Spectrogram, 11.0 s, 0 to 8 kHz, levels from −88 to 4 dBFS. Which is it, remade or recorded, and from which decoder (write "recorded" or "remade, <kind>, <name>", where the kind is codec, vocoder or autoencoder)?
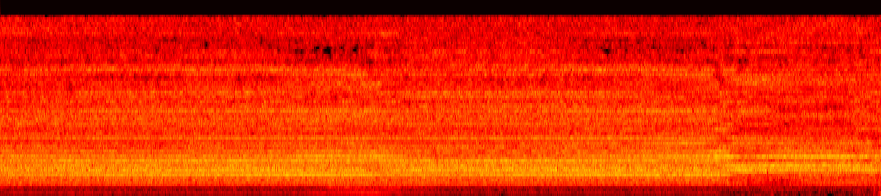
remade, vocoder, Vocos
